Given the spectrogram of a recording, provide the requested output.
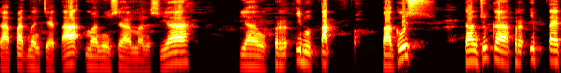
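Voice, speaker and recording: A man with lively intonation. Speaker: school principal. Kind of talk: interview discussion. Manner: formal.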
